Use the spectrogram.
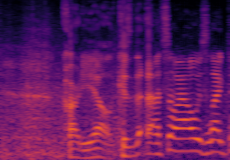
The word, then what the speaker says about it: Cardiel: You know, that's how you mean like if you say it Cardio ledge, it's like you don't say it like Josh Kais ledge. No, you don't say that. You say Cardiell.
